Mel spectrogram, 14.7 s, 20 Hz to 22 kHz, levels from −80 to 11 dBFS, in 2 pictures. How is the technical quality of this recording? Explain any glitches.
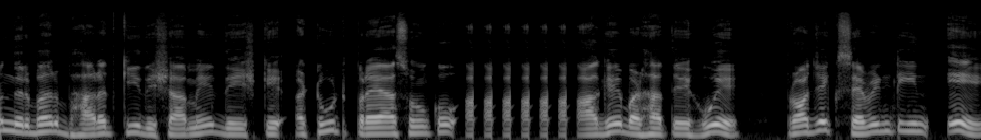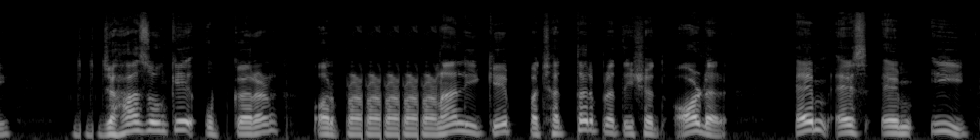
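The speech stutters three times from repeated frames. From 3.53 to 4.37 s a 139 ms block plays six extra times. From 7.94 to 8.13 s a 93 ms block repeats twice. From 10.06 to 10.61 s a 139 ms block repeats four more times. Unlike a dropout, nothing is lost: the same sound is heard again, and the audio runs longer by the repeated time.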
